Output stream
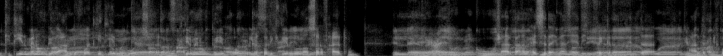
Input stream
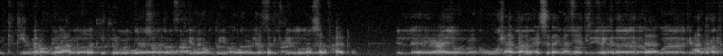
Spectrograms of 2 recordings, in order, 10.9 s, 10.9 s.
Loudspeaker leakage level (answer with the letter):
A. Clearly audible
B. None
A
